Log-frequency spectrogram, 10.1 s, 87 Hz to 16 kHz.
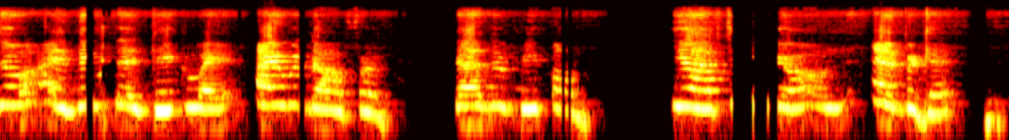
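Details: Man diagnosed with ALS in September 2019 at age 54, who says ALS is taking a toll on his voice and he can be hard to understand; dysarthria (ALS).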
